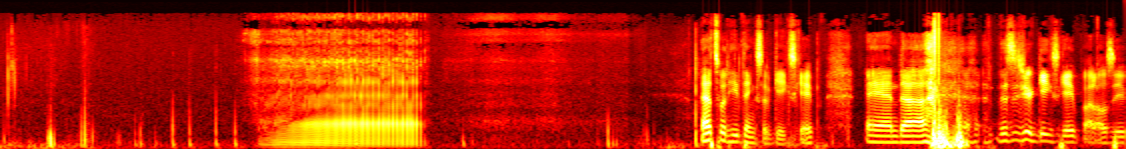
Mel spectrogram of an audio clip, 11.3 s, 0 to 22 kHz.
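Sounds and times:
dog snoring: 2.4 - 5.7
dog breathing: 2.4 - 6.9
speech: 7.0 - 11.2.

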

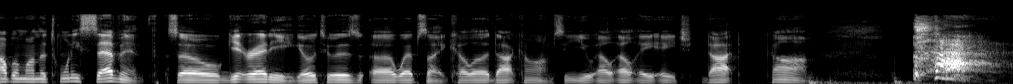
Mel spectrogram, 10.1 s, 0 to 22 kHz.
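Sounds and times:
speech: 0.0 - 10.0
rough throaty cough: 9.1 - 10.1.

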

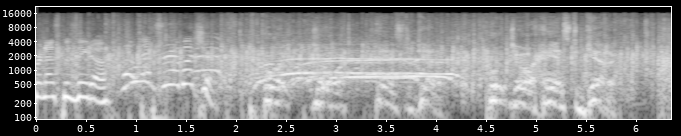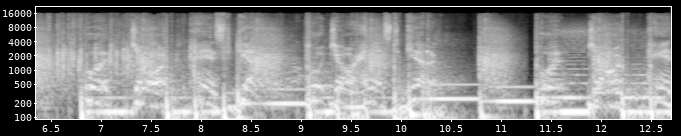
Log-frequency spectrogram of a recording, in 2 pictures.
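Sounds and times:
speech: 0.0 - 6.0, 6.9 - 11.7
large audience applause at end of live show: 0.0 - 7.7
music: 6.7 - 12.6.

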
